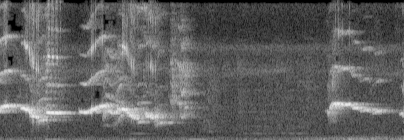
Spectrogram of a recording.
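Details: Oriental magpie-robin, agitated as if hunting a rival: loud wavering whistled phrases, a pause, then a sharp whistled note resuming.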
